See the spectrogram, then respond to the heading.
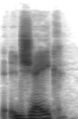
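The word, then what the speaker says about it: JVKE: not overtly Christian uh Jake which is spelled JV K has some amazing beautiful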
